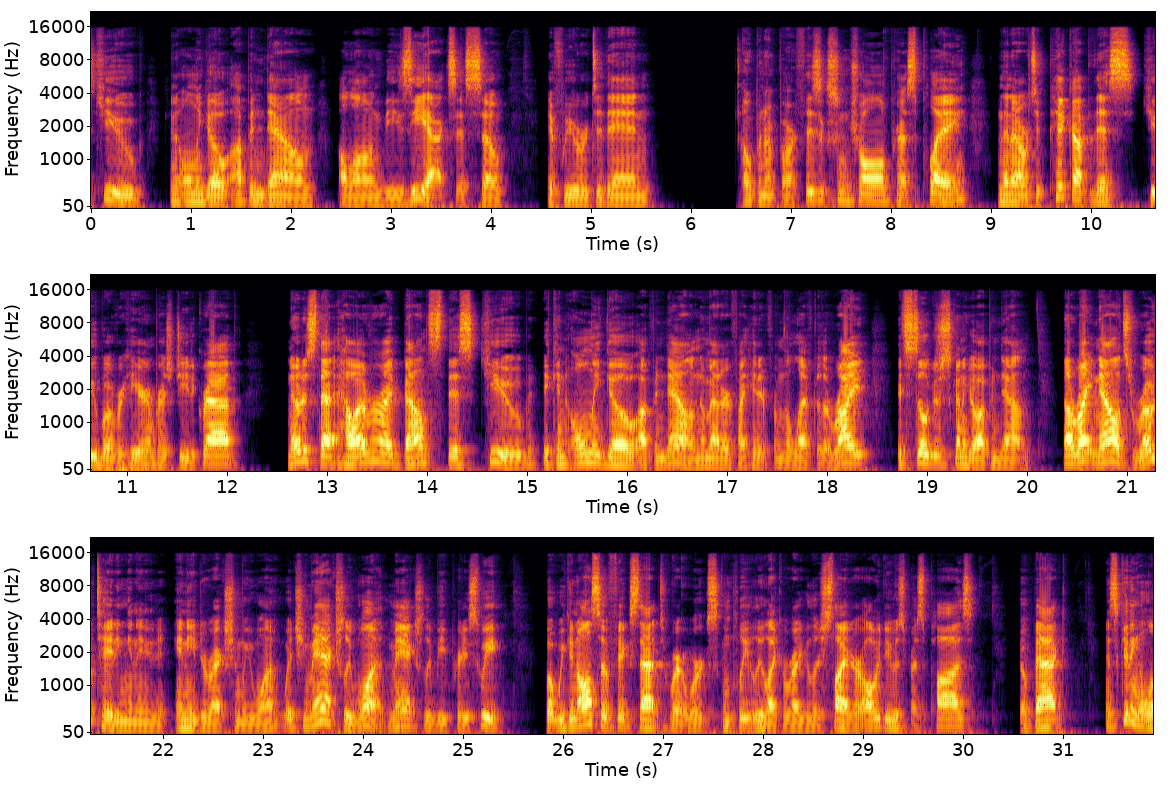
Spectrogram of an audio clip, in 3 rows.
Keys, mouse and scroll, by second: 3.1 middle click, 5.3 click, 5.8 click, 6.7 click, 7.9 click, 8.8 click, 9.3 middle click, 10.7 g, 27.8 middle click, 29.2 click, 30.0 click.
